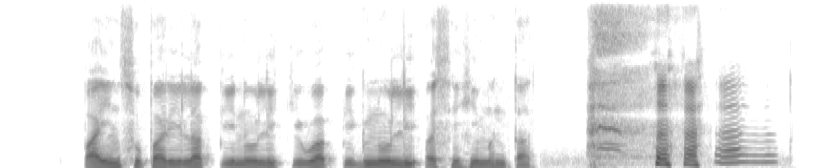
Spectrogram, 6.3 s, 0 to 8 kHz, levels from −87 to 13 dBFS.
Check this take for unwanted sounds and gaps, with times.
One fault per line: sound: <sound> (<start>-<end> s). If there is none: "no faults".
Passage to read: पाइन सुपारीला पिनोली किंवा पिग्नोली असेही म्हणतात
sound: laugh (4.4-5.9 s)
